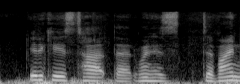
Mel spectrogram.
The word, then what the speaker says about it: Eutyches: His name was Eutyches, rhymes with you the keys. Eutyches taught that when his divine nature and human nature were united, they formed one new nature.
